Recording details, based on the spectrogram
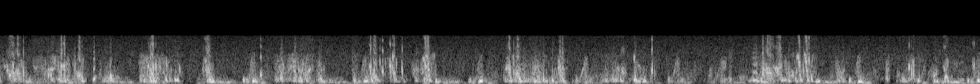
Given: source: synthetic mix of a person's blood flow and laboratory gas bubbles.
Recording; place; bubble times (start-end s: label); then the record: Doppler ultrasound of blood flow; precordium
0.00-0.25 s: bubbles
0.32-0.88 s: bubbles
0.90-1.21 s: bubbles
1.39-1.83 s: bubbles
2.02-2.15 s: bubbles
2.44-2.69 s: bubbles
2.73-3.27 s: bubbles
3.51-4.38 s: bubbles
5.02-5.68 s: bubbles
5.72-5.75 s: bubbles
6.00-6.26 s: bubbles
6.30-6.58 s: bubbles
7.20-7.33 s: bubbles
7.37-8.17 s: bubbles
8.30-8.49 s: bubbles
8.86-8.91 s: bubbles
8.96-9.24 s: bubbles
9.32-9.66 s: bubbles
9.72-9.78 s: bubbles
From the record:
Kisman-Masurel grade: 343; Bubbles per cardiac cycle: rolling drumbeat, 9 or more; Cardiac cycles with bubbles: 100%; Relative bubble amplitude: loud (0.450 to 0.775); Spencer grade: 3 (all of the cardiac periods contain showers or single bubble signals, but not dominating or overriding the cardiac motion signals); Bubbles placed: anywhere in the cardiac cycle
